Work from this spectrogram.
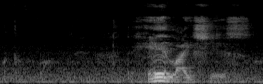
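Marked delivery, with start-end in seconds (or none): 0.0-1.3 fast stunned whisper; awed whisper. Retold or imitated. Seeing a champagne Maybach roll up, stunned whisper. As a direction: hush it in disbelief.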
